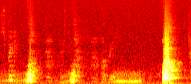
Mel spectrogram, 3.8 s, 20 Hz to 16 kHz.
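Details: A one-year-old male English Mastiff on his first birthday, asked to speak before getting a leg of beef; short deep woofs around 0.6 and 1.5 seconds, then a loud bark near 3.3 seconds, with a man's voice.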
